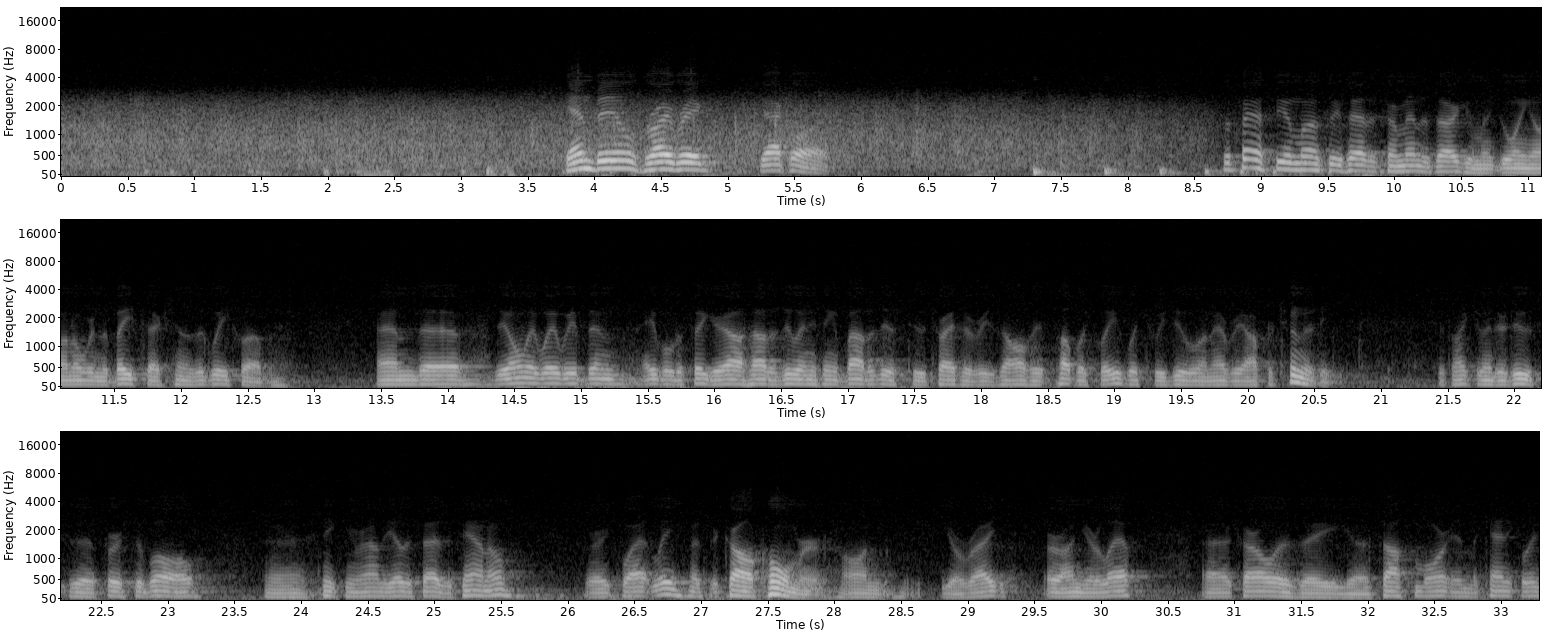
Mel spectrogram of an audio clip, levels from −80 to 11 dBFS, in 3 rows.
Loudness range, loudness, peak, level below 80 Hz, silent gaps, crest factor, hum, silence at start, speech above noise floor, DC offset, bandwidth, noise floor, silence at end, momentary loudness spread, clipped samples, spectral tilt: 8 LU; -21 LUFS; 0 dBFS; -42 dBFS; none; 22 dB; none; 0 s; 27 dB; under 0.1%; over 20 kHz; -47 dBFS; 0 s; 14 LU; under 0.1%; -11 dB/octave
